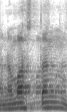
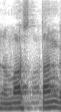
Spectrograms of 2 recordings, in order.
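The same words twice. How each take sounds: First: Namastan(g) with silent g in ਨਮਸਤੰ; correct nasal ending. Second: ਨਮਸਤੰਗ ending in a clear g; wrong hard-g ending. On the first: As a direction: let ਨਮਸਤੰ close on ng alone. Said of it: "ਬੋਲਣਾ". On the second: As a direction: sound a hard g closing ਨਮਸਤੰਗ. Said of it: "ਨਹੀਂ ਬੋਲਣਾ". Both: Shown as a demonstration.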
